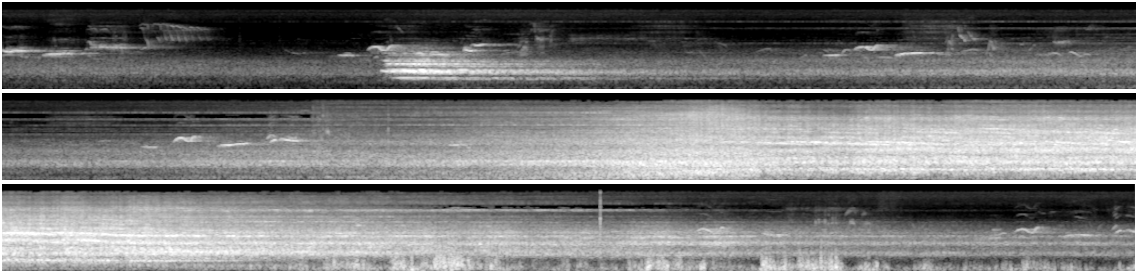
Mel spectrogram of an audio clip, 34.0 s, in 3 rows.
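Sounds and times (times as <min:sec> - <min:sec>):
train wheels rumbling on rail: 0:08.8 - 0:34.0.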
